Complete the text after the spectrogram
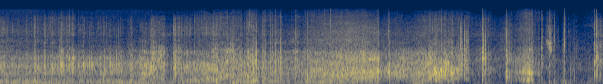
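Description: Skateboard wheels roll and grind loudly on concrete.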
